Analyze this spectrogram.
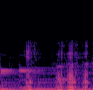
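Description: A hippopotamus gives a few deep, throaty grunts over a steady musical backing.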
